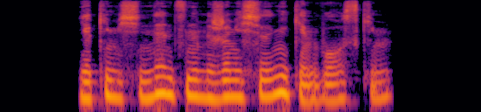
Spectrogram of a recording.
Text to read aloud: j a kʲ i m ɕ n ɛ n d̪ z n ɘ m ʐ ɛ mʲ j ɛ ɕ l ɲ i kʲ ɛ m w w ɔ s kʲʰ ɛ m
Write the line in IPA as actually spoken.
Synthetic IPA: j a kʲ i m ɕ n ɛ n d̪ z n ɘ m ʐ ɛ mʲ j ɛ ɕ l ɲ i kʲ ɛ m v w ɔ s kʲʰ i m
